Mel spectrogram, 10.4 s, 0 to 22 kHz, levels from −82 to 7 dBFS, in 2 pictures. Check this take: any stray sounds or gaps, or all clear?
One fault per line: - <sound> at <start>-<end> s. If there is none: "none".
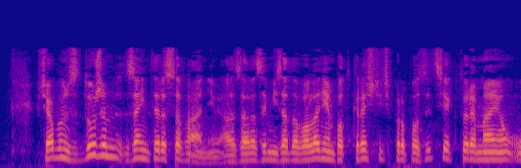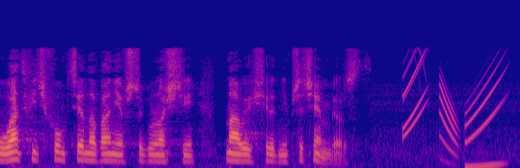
- chirp at 9.2-10.3 s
